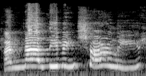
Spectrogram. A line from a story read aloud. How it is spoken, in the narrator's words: I yelled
